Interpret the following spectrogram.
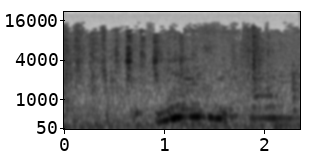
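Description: Indistinct voices of young children at their desks, with no clear words. About a second in, one child's voice rises in pitch and holds a drawn-out sound for under a second.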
